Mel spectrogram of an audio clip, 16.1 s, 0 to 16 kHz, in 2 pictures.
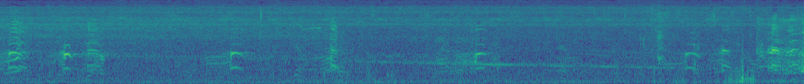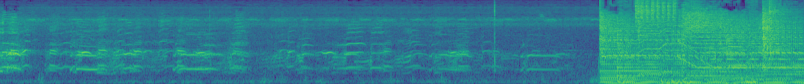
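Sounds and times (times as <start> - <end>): geese honking: 0.0 - 1.2, 2.0 - 5.7, 6.4 - 16.0
loud electronic music: 14.0 - 16.0.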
